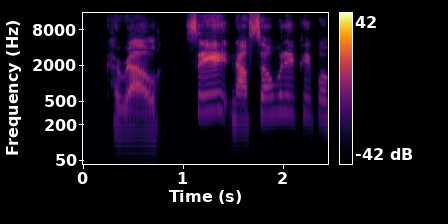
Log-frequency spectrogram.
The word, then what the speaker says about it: Carel: me is on LinkedIn it's just said Carol Carell see now so many people mispronounce my name that I actually mispronounce it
